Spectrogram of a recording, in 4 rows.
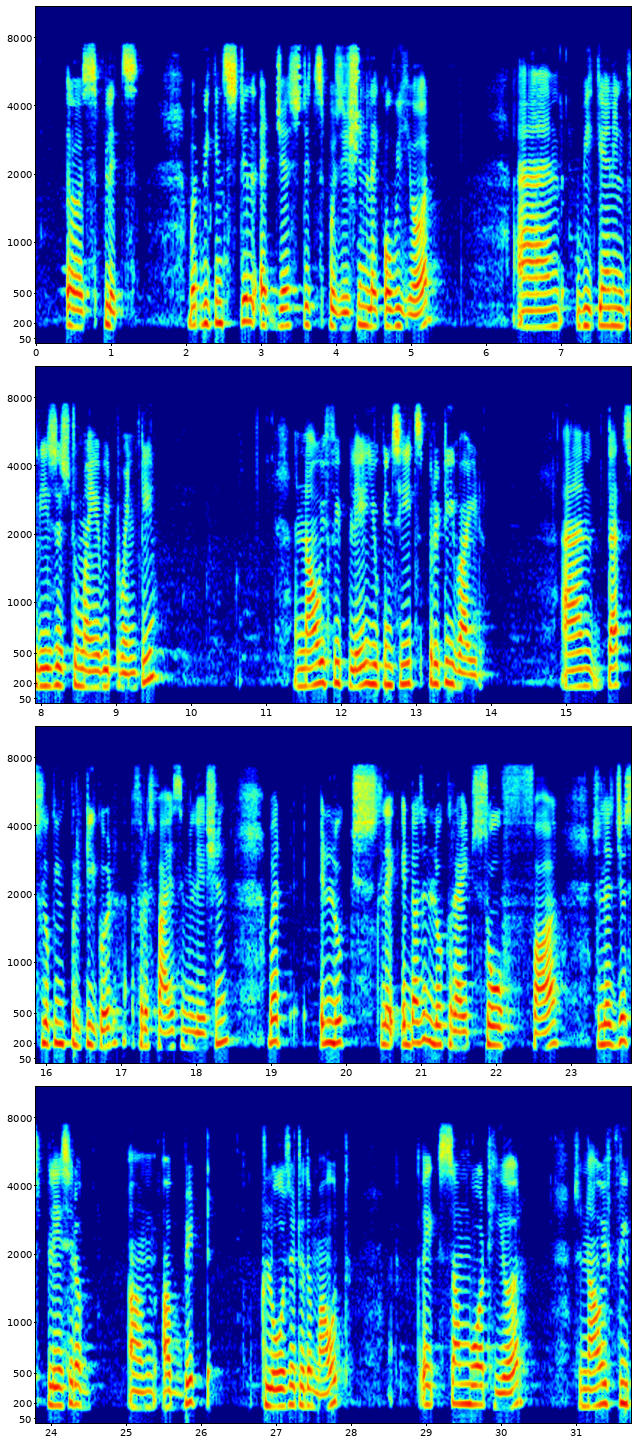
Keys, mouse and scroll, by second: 1.0 click, 2.8 g, 5.1-5.6 scroll down 5, 5.9 scroll up 2, 6.8-12.5 drag, 12.5 scroll down 5, 12.7 shift+middle click, 13.2-13.5 scroll up 5, 14.2-15.3 middle drag, 15.3 scroll down 4, 15.5 shift+middle click, 15.8-16.1 scroll up 5, 16.3-19.4 middle drag, 19.9 click, 20.4 shift+middle click, 20.7 scroll up 2, 20.9-23.3 middle drag, 23.3 click, 24.0 scroll down 1, 24.1-25.6 middle drag, 25.6 click, 26.2 scroll down 2, 26.4 shift+middle click, 26.7-27.3 scroll up 4, 27.7 g, 30.9-31.7 drag.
